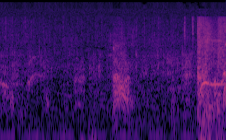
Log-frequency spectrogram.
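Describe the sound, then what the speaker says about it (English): A helmeted dog whimpers in Rabbids Go Home, giving faint whines and yips that end in a louder, brighter cry near the close. "Poor helmet dog."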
